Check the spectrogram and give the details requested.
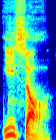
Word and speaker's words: Esau: Seesaw is his name, but without the first S. So Esau, right?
